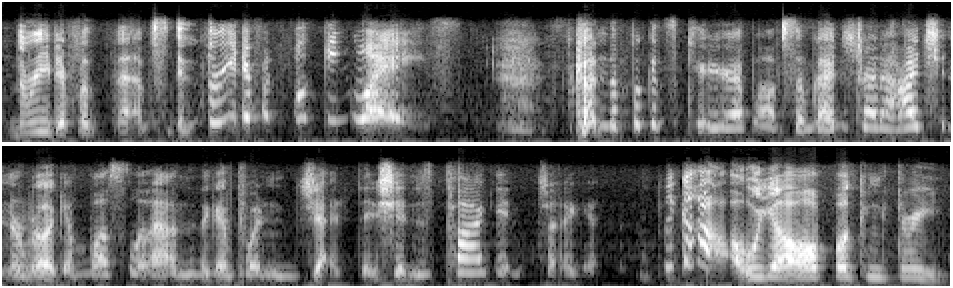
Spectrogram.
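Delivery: high, rapid excited rant. Real, not acted. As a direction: gush about catching all three. Excited recap of three thefts.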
